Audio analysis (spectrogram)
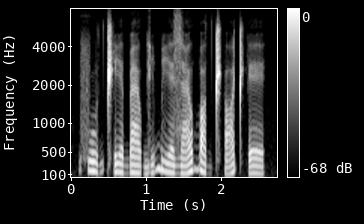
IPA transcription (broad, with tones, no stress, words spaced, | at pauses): fwu˧˩˧dt͡ʃʼi˨˩e̯ɓæ˨˩o̯ɡi˩˥ ɓi˨˩e̯ zæ˩˥o̯ɓɒ˨˩d t͡ʃʼɒ˩˥t͡ʃʼe˨˩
